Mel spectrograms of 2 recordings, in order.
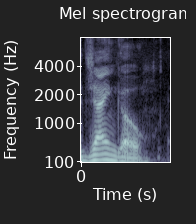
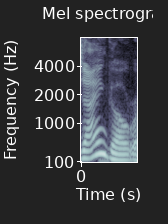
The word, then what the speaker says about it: Django: The Django, and that's the D is silent. – This yes. Django, right? – Yeah, the D is silent.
